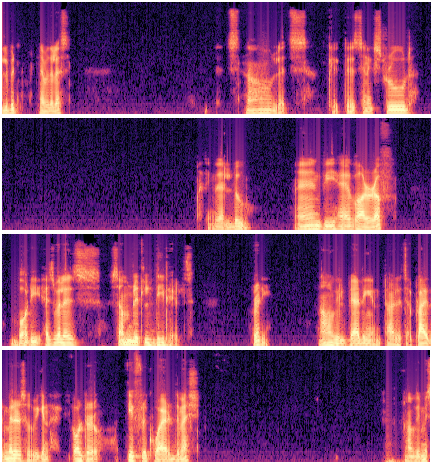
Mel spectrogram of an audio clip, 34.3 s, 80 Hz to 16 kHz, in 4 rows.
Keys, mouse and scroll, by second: 0.8 3, 1.4 click, 2.3-3.3 drag, 3.8-4.3 scroll up 2, 4.3 click, 4.8 click, 5.6 middle click, 6.1-6.5 scroll down 1, 6.5-8.2 middle drag, 8.2 e, 11.5-11.9 scroll down 4, 11.9-13.8 middle drag, 16.2-17.6 middle drag, 17.6 Tab, 17.8-19.8 middle drag, 20.8-24.1 shift+middle drag, 24.1 click, 24.5-26.4 middle drag, 26.5-30.0 middle drag, 33.2-34.3 middle drag.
